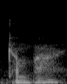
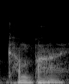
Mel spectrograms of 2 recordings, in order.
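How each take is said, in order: Both takes have the same delivery.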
